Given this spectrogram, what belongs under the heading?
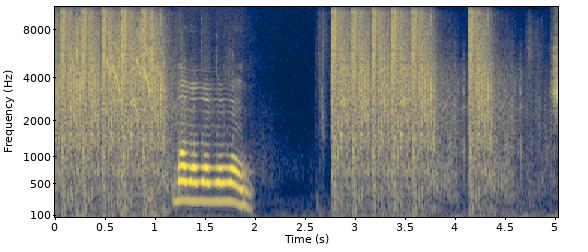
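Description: Gunfire bursts from a parachute rifle in Return to Castle Wolfenstein, loud rapid volleys at the start and again later, broken by a short rising whoosh and a quiet gap, with a man's exclamations over the shots.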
